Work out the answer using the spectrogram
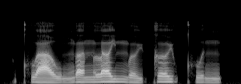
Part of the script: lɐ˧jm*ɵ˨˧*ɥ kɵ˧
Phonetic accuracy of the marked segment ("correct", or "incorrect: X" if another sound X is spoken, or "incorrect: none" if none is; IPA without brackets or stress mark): incorrect: ɵ˨˩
